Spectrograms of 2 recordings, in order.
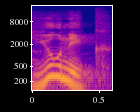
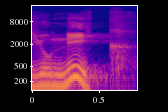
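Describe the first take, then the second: First: The stress is on the first syllable. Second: The stress is on the second syllable. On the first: The speaker calls it wrong. "It is not unique" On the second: The speaker calls it right. "but it is unique"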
